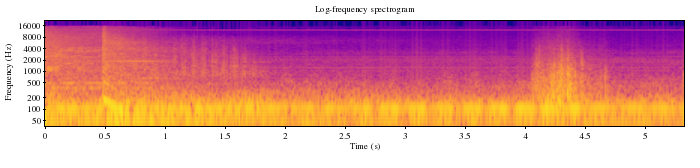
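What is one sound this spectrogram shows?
A low steady drone hums throughout.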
